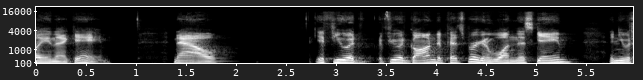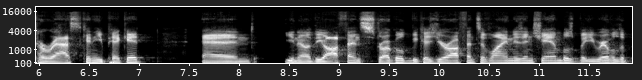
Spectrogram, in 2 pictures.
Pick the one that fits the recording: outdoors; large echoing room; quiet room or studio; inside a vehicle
quiet room or studio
